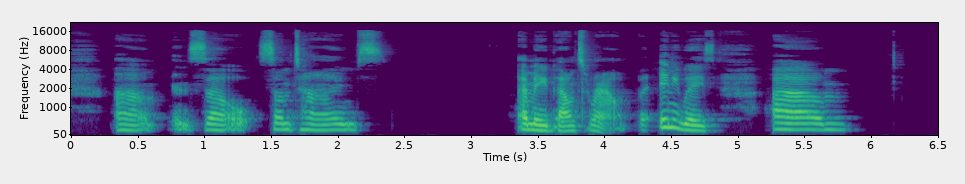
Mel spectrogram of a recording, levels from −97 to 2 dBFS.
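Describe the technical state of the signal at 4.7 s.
At 4.7 s the speech signal is intact, with no dropout, clipping, glitch or other fault at that point.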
